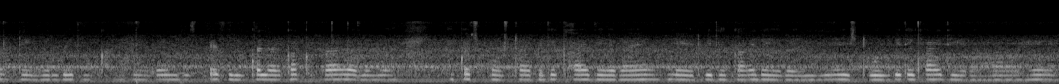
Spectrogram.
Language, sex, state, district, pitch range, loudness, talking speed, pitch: Hindi, female, Chhattisgarh, Rajnandgaon, 210-225 Hz, -27 LUFS, 185 wpm, 220 Hz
